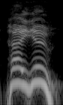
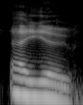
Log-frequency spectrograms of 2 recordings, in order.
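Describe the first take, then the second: First: Loud call across the street; shout. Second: Said in the usual way. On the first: Retold or imitated. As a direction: shout after him, loud. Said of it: "I shouted". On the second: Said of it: "repeats punchline plainly".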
